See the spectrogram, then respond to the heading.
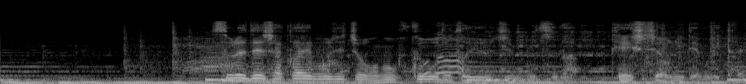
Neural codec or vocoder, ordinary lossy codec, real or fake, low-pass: none; none; real; none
